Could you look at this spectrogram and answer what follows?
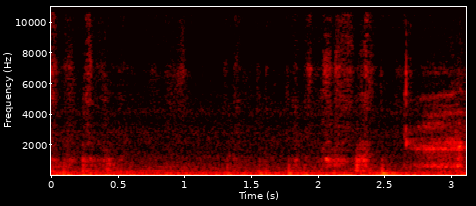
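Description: A pen writes a heading by hand on paper during a math lesson, giving a soft, continuous scratching and rubbing close to the listener, with no talk.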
